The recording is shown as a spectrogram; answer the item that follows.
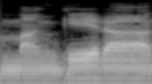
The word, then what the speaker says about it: Mangueira: Mangueira.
